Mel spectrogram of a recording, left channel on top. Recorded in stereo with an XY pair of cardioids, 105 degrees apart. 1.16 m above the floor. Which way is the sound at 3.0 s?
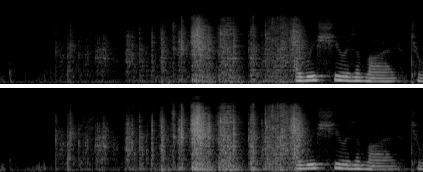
30° left.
